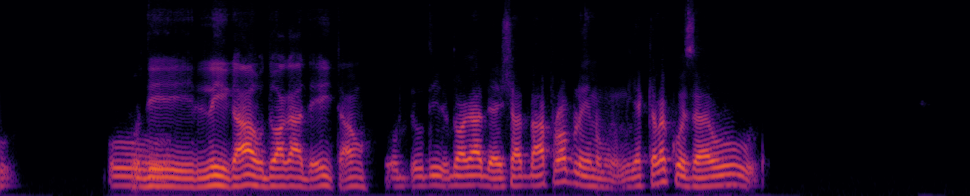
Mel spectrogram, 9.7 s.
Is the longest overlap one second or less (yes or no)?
yes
